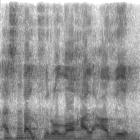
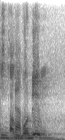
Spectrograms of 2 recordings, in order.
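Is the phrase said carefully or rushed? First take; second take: carefully; rushed. First: The phrase is said slowly with every syllable clear. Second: The phrase is rushed and its syllables are slurred. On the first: The phrase asks for forgiveness of sins. The speaker calls it right. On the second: The phrase carries no meaning. The speaker calls it wrong.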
